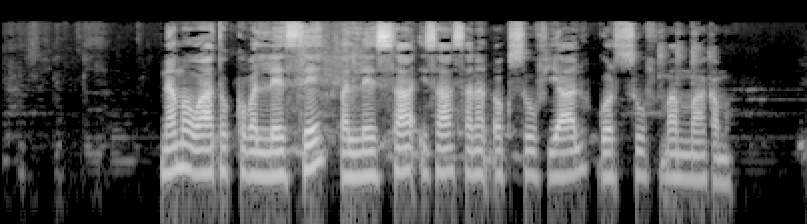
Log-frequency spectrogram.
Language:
Oromo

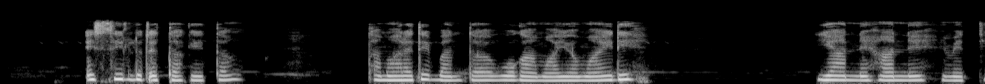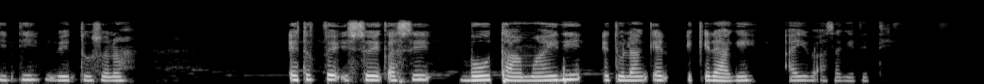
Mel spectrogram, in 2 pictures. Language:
Wolaytta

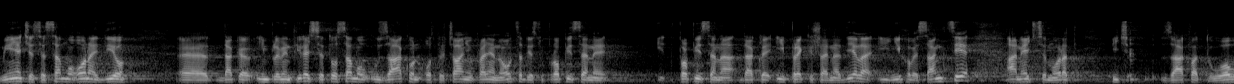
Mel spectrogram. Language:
Croatian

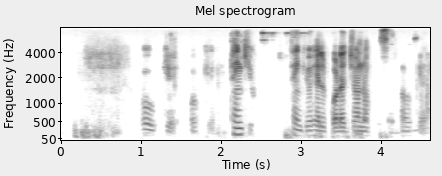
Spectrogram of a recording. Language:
Bangla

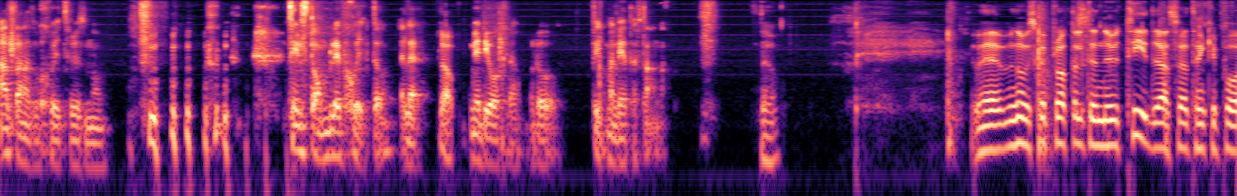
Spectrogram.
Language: Swedish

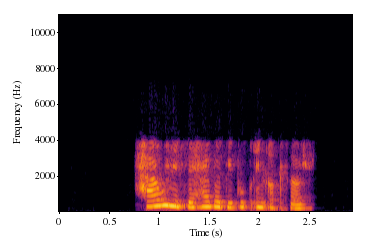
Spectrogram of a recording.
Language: Arabic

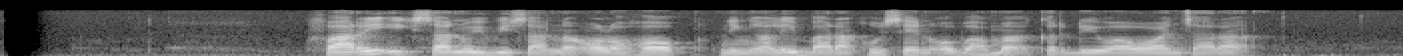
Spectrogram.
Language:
Sundanese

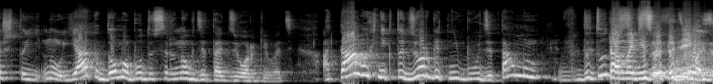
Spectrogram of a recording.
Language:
Russian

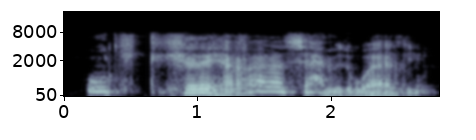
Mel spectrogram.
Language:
Kabyle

